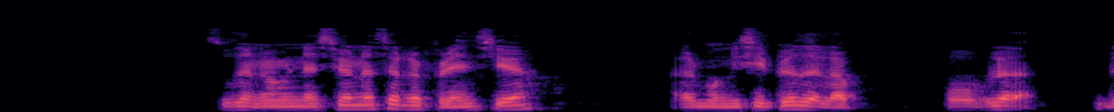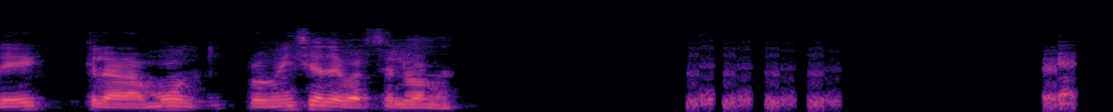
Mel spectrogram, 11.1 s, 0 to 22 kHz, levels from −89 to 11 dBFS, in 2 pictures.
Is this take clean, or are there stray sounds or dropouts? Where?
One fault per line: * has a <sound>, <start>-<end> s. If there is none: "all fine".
* has a laugh, 9.0-9.8 s
* has a laugh, 10.8-11.0 s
